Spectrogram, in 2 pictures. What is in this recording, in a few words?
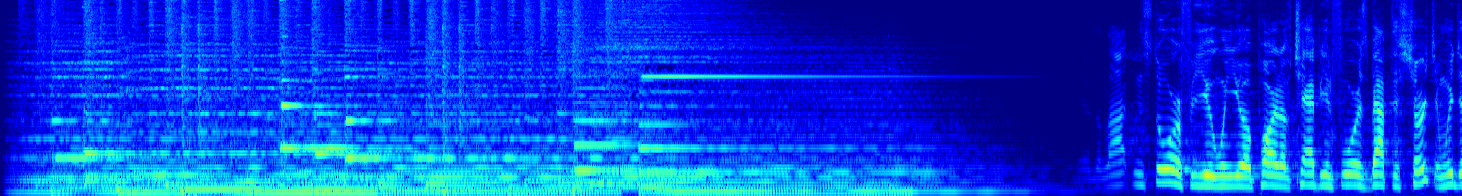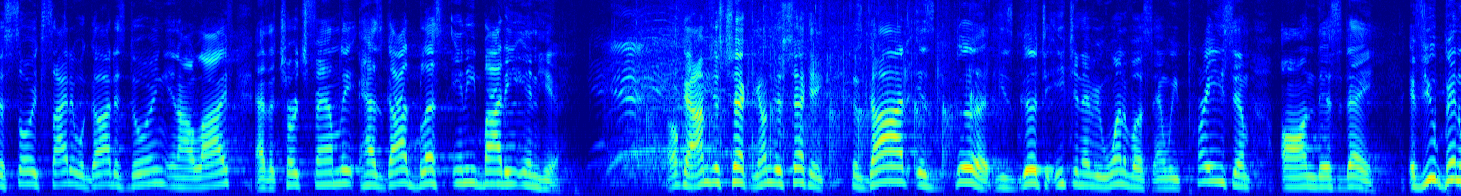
English Sermon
